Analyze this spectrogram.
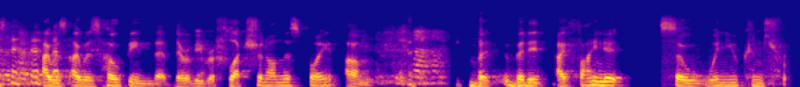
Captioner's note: laughter; laughter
